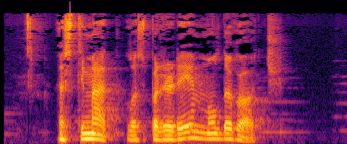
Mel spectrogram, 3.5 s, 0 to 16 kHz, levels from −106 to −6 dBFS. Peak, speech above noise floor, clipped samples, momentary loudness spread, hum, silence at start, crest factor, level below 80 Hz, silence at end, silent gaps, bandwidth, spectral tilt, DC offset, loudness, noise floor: 0 dBFS; 46 dB; under 0.1%; 13 LU; none; 0.25 s; 18 dB; -48 dBFS; 0.65 s; none; 11.5 kHz; -4.5 dB/octave; under 0.1%; -17 LUFS; -63 dBFS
